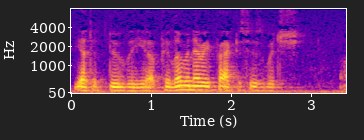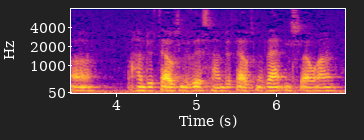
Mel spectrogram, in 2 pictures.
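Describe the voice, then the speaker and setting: A man giving an informal meditation talk, speaking slowly and thoughtfully with many pauses and fillers. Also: mid-range voice, flat delivery, gravelly, dark tone, rough recording. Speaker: meditation teacher.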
